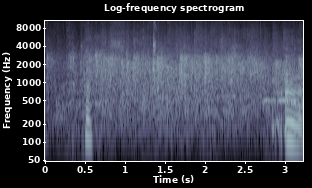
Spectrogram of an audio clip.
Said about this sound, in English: Thank you. They all did a really good job, I feel like. That's our staff, so clap again.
